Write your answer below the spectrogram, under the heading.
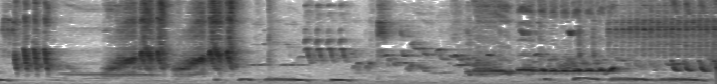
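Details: Caged Hwamei with a pure wild-type voice, said to sing constantly as soon as its cage is hung out; loud, varied song of rising and falling whistled phrases and quick slurred notes, with some short repeated chirps and a faint low background hum.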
